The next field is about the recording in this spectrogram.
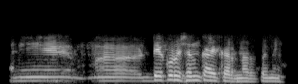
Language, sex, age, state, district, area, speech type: Marathi, male, 60+, Maharashtra, Osmanabad, rural, conversation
